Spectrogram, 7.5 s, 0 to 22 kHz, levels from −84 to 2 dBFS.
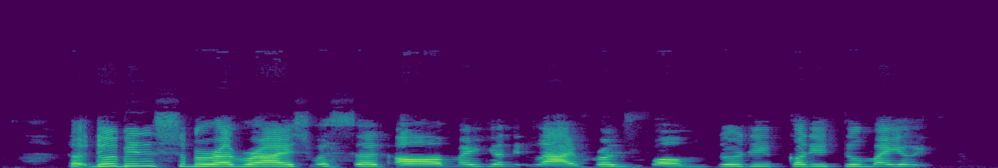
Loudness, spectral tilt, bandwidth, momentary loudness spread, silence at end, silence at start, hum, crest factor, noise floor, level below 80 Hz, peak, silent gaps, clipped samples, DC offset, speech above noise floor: -17 LUFS; -3 dB/octave; 7.6 kHz; 11 LU; 0.55 s; 0.55 s; none; 18 dB; -57 dBFS; -68 dBFS; 0 dBFS; none; under 0.1%; under 0.1%; 39 dB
